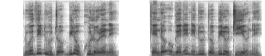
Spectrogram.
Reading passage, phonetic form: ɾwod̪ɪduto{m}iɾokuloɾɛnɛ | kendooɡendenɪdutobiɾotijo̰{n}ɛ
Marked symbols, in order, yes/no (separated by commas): no, yes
